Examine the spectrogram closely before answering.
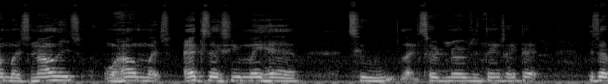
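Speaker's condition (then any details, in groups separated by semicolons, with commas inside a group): Cerebral palsy, spastic diplegia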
